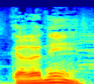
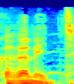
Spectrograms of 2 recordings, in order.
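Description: First: The word ends on a vowel, no final consonant. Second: The word ends with a clear t sound. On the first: The speaker calls it right. "lleva R, cagané, pero no se pronuncia" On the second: The speaker calls it wrong. "no caganet"

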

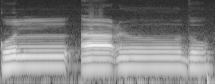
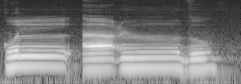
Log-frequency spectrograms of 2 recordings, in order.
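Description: Both takes have the same delivery.

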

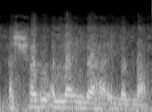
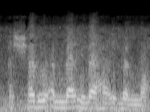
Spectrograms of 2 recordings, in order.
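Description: Both takes have the same delivery.

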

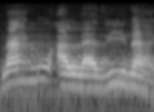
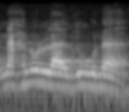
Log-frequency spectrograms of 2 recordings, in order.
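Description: First: The relative pronoun is said with an 'i' vowel. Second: The relative pronoun is said with a 'u' vowel. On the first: This is the commonly used standard form. "Kalau yang sering kita pakai nahnu alladzina" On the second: This is the form used by one tribe's dialect. "contoh syair Bani Huzail yang pakai alladzuna"

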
